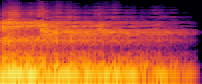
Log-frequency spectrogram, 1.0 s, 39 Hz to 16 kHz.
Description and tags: STAB 034 mastered 16 bit
A short electronic spacy effect lasting exactly 1 second. Created with Metaphysical Function from Native
Instruments. Further edited using Cubase SX and mastered using Wavelab.
effect, electronic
